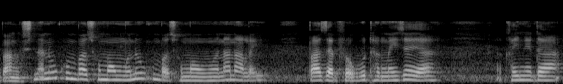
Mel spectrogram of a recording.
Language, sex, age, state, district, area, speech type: Bodo, female, 30-45, Assam, Kokrajhar, rural, spontaneous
